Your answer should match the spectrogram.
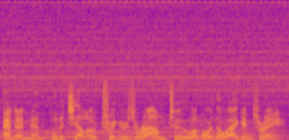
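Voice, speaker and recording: A man's voice: high-pitched, lively intonation, moderate pace. A man announcing a television promo in a dramatic scripted style, on a 1980s broadcast. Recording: 1980s TV broadcast over loud music.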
